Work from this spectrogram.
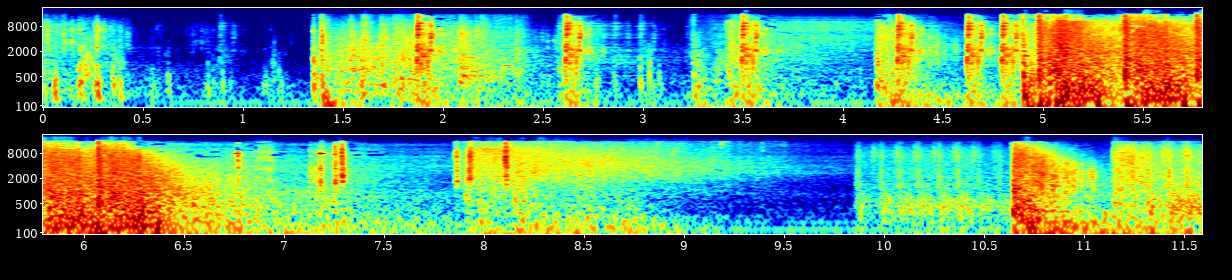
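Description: Gunfire in Counter-Strike on the Mirage map comes in bursts of rapid shots, with quieter footsteps and pauses between volleys; loud and close.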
